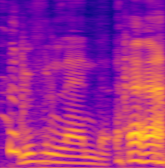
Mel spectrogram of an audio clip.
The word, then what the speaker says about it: Newfoundland: newfoundlander new york newfoundland newfoundland don't you dare pronounce the found the way it's written newfoundland newfoundland okay cool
